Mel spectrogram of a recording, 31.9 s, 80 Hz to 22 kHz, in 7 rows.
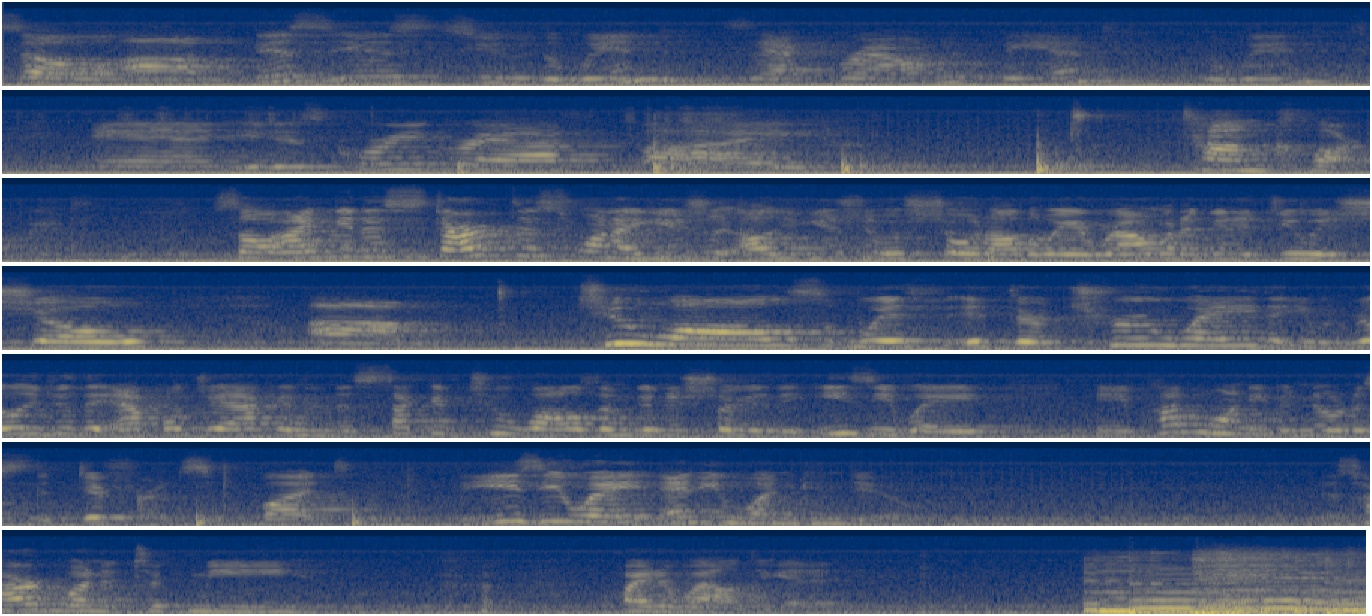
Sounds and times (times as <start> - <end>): Speech: 0.0 - 7.4, 8.5 - 25.9, 27.2 - 28.4, 29.4 - 30.2.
